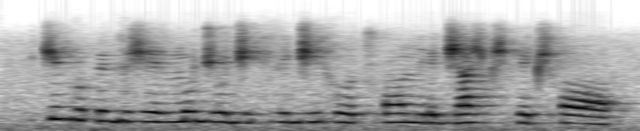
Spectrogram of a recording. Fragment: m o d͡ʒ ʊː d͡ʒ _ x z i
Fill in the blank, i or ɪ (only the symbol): i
